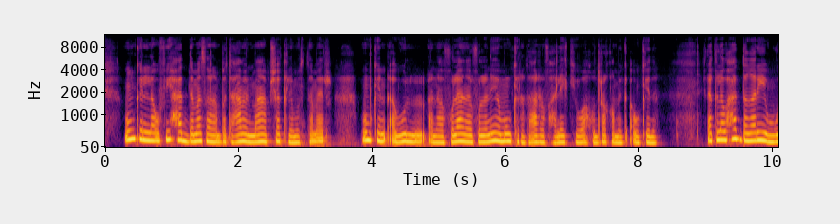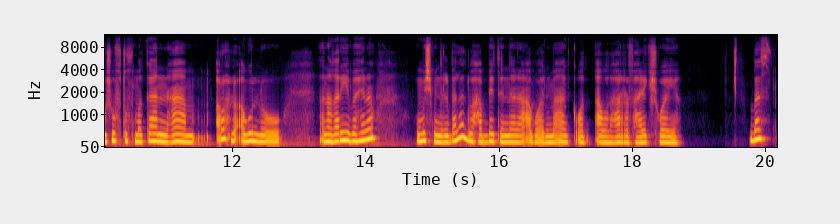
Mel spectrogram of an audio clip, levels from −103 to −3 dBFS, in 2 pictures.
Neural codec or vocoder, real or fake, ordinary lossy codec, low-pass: none; real; none; 10.8 kHz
